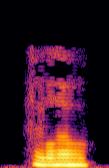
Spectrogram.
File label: hello female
